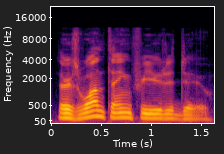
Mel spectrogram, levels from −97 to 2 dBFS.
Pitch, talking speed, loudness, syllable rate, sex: 115 Hz, 295 wpm, -18 LUFS, 6.8 syllables/s, male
